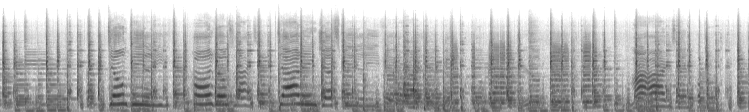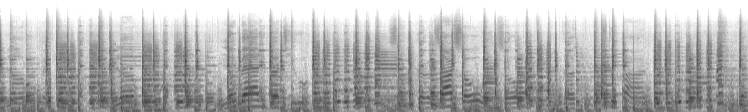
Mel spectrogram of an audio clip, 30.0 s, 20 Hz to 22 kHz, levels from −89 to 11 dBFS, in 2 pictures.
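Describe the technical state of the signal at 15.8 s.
Chunks out of order affect the span from 14.0 to 16.0 s, and 15.8 s falls inside it. Over these two seconds, one 500 ms block of audio arrived late and plays after the three blocks that should have followed it. Nothing is missing, but the sequence is scrambled. At 15.8 s the signal is part of that displaced block. The stretch sounds jumbled, with hard joins where out-of-order blocks meet.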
